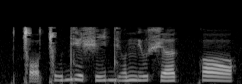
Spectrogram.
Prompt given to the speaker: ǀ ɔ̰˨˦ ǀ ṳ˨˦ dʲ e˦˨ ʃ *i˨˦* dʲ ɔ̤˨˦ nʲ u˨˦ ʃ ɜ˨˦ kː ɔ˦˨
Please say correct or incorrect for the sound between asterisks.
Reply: correct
